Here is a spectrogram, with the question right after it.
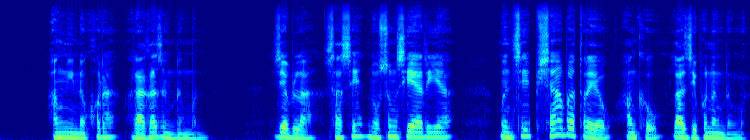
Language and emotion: Bodo, sad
